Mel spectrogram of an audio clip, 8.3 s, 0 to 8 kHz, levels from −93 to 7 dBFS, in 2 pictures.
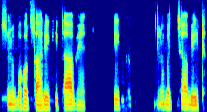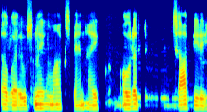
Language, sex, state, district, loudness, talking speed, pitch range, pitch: Hindi, male, Jharkhand, Jamtara, -21 LUFS, 150 wpm, 100-115 Hz, 105 Hz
